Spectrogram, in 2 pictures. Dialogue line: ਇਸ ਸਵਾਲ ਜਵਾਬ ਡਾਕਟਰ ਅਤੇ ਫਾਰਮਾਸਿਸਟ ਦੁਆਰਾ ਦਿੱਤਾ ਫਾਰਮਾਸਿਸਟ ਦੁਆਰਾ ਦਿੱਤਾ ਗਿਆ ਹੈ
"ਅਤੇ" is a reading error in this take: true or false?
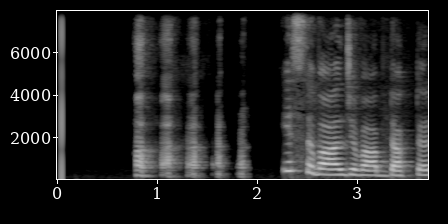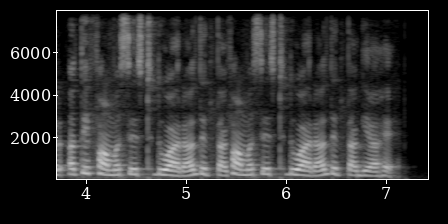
false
